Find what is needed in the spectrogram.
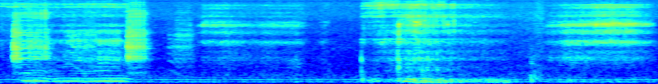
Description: .... he honestly thinks he doesn't snore! So had to video tape it.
